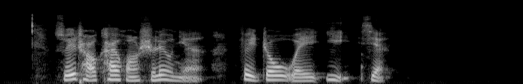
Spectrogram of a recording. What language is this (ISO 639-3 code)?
zho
